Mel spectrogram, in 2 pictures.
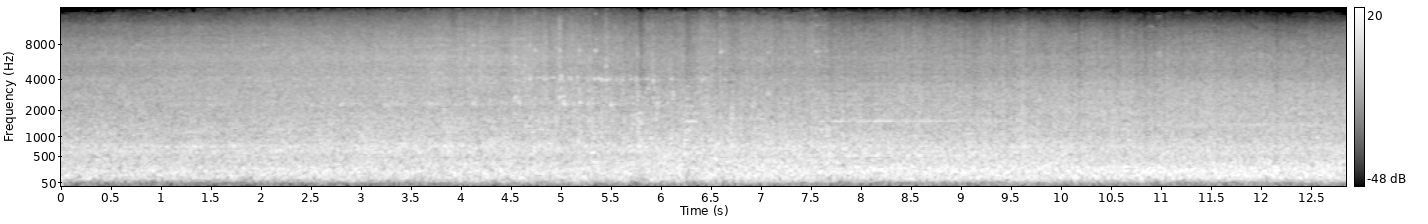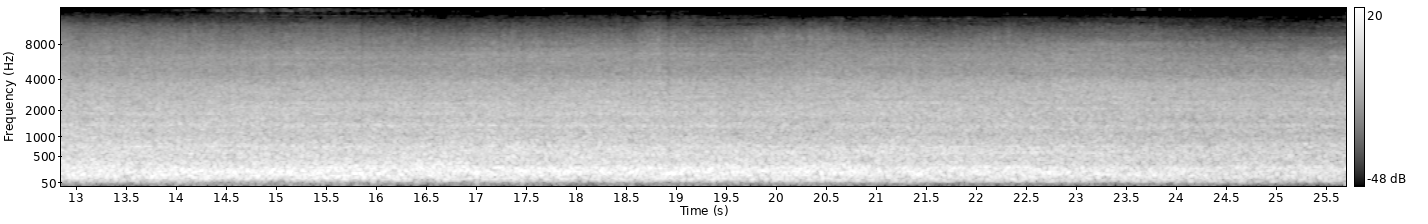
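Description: Pendle Dalesman train rolling along the rails, a steady loud broadband rumble and rush that holds constant for the whole stretch with no talk over it.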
